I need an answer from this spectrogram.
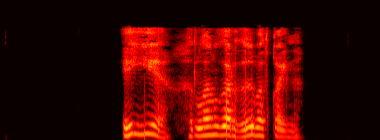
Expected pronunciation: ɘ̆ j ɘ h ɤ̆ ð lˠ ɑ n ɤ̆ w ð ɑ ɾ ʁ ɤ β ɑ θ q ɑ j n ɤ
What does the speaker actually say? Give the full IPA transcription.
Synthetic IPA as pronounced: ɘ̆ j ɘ h ɤ̆ ð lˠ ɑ n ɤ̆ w ð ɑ ɾ ð ɤ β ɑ θ q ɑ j n ɤ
